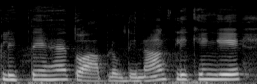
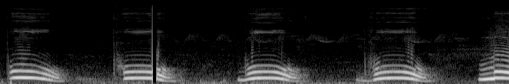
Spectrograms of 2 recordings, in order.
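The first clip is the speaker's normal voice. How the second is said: higher and louder, each syllable called out; loud drilled syllables; 5 semitones higher, 5 dB louder, slower than usual. Shown as a demonstration. Teacher calling syllables to children, loud. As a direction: ring out चू छू जू झू. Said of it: "प पर बड़े ऊ की मात्रा".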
